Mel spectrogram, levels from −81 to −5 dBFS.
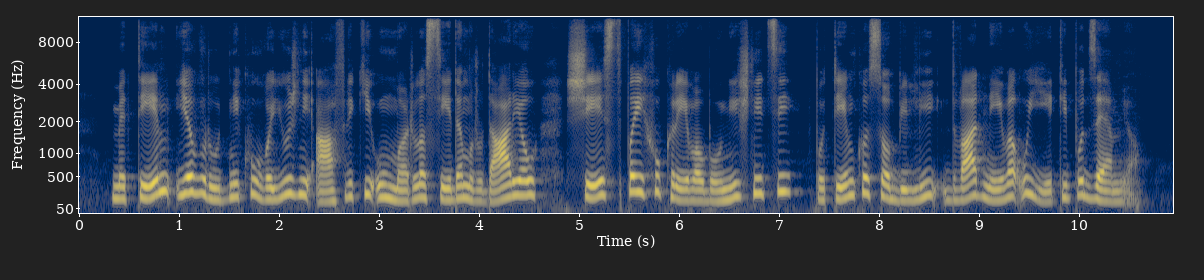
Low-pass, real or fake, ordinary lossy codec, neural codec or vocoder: none; fake; none; codec, 24 kHz, 1.2 kbps, DualCodec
